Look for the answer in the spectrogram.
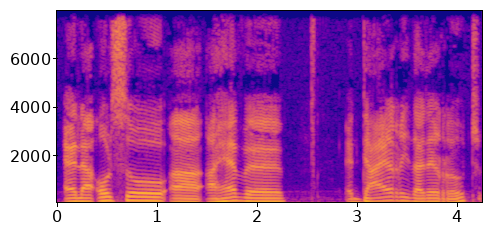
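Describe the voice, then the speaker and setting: Chatty male radio host, mid-pitched. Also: fairly even intonation, unhurried, fairly bright tone, dry recording. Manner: loose and chatty, many fillers, laughs easily. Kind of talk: casual radio interview.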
